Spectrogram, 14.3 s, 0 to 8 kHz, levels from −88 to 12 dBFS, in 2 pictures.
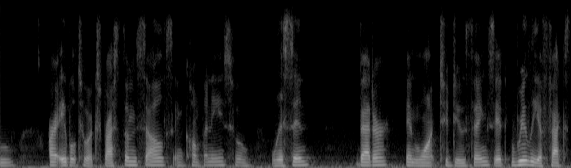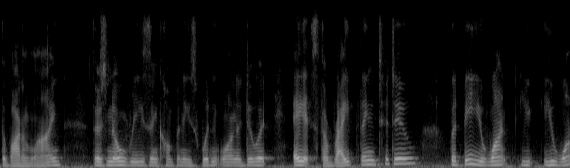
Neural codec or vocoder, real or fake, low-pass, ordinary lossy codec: codec, 16 kHz, 8 kbps, FunCodec, trained on LibriTTS, 25 frames a second; fake; 7.2 kHz; Opus, 24 kbps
